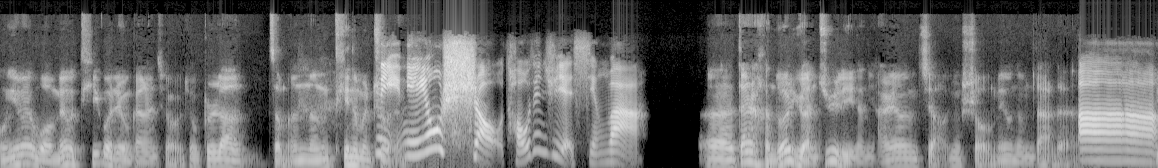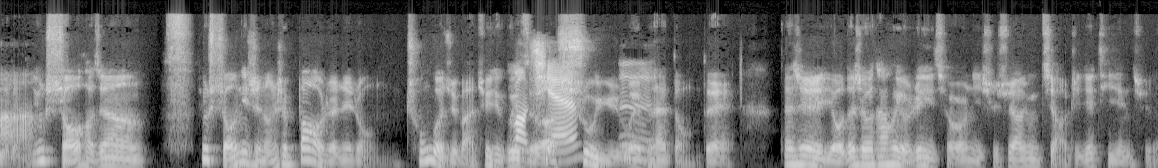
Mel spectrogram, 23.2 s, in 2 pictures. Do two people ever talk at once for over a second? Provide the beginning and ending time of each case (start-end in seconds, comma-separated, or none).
16.6-18.2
